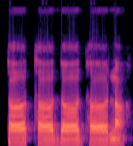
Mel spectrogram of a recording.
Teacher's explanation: यह किससे उच्चरित होते हैं दंत से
